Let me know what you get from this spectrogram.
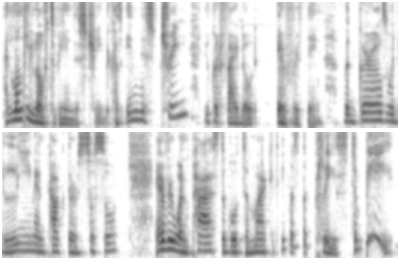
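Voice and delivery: lively storyteller narration; story narration. Acted. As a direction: tell it to a circle of listeners. Storyteller narrates folk tale.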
